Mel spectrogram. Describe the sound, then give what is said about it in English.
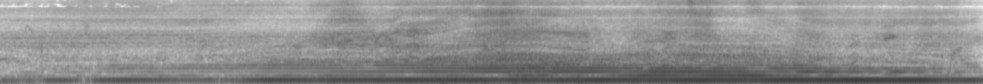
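Airplane engine noise from a skydiving plane: a loud, steady droning hum with sustained tonal whine that swells slightly after the first couple of seconds and then holds constant. “And I don't think I want to jump from a plane, though. I love this noise.”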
